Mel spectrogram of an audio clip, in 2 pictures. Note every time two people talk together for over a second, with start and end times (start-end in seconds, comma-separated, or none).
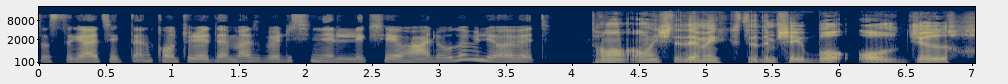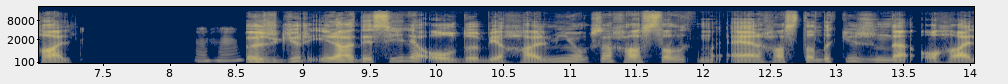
none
